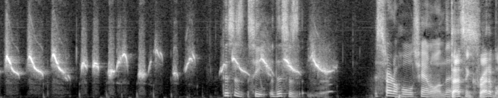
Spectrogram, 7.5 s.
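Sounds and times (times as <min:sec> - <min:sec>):
person whistling bird-like calls: 0:00.0 - 0:05.1
speech: 0:03.4 - 0:04.8, 0:05.6 - 0:07.4.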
